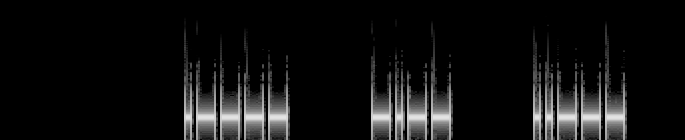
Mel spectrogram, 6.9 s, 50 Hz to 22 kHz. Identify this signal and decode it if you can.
Morse code, heard as a keyed tone, about 20 wpm, spaced as for 8 wpm, 690 Hz. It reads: 1Y2
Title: 145 Lesson 24e - Letter y - Three Characters 20wpm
